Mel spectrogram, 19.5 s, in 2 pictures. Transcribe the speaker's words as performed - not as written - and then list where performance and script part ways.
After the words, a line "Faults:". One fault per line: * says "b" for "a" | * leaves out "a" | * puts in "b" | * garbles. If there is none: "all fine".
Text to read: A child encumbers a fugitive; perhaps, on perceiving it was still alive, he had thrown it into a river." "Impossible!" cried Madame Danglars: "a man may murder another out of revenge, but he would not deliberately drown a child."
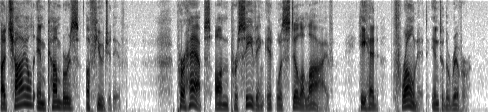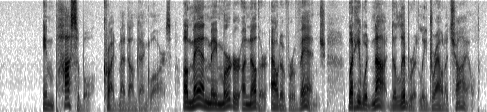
A child encumbers a fugitive; perhaps, on perceiving it was still alive, he had thrown it into the river." "Impossible!" cried Madame Danglars: "a man may murder another out of revenge, but he would not deliberately drown a child."
Faults:
* says "the" for "a"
